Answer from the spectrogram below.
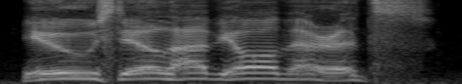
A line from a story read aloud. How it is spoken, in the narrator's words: Odin said with a mirthful chuckle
